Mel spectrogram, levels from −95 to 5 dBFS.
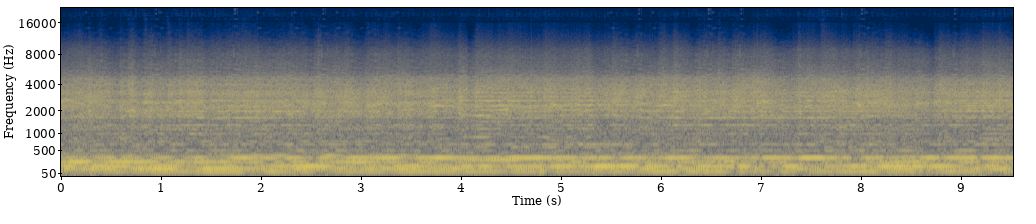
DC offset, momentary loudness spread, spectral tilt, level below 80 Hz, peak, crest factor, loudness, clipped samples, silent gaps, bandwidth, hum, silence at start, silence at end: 0.1%; 1 LU; -5.5 dB/octave; -28 dBFS; -4 dBFS; 10 dB; -13 LUFS; under 0.1%; none; 10 kHz; none; 0 s; 0 s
